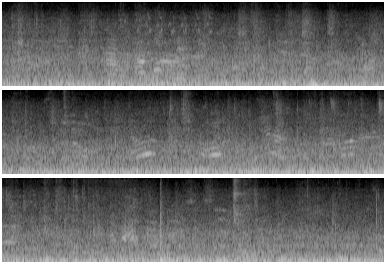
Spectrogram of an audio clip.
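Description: Men talk and call out at a distance outdoors.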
